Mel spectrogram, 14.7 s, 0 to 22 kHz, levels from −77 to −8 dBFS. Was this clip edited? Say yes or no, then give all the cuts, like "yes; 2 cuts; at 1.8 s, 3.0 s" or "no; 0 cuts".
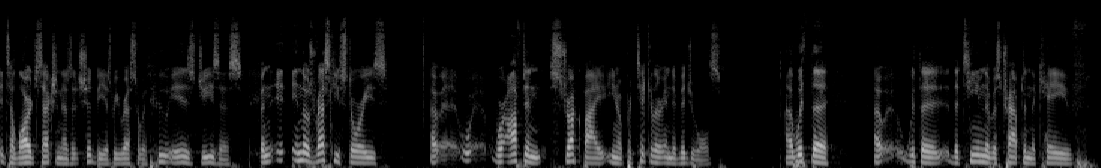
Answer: yes; 1 cut; at 3.4 s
